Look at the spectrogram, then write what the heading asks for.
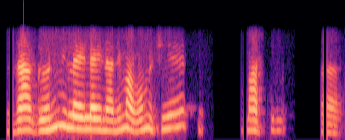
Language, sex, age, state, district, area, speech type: Bodo, female, 45-60, Assam, Udalguri, rural, conversation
